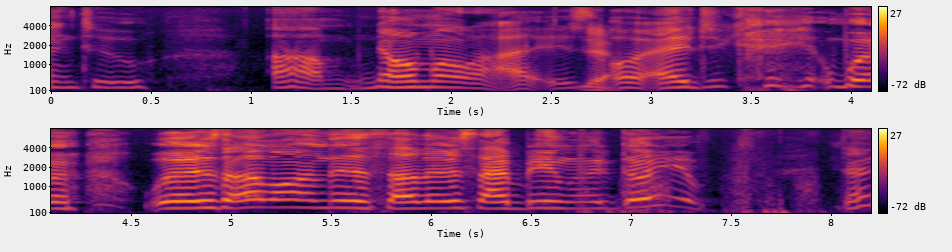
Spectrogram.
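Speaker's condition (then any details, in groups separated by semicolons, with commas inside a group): Cerebral palsy, mild; speech affected, may sound drunk, childhood speech therapy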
